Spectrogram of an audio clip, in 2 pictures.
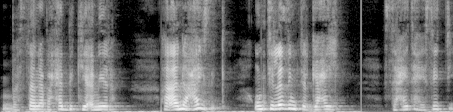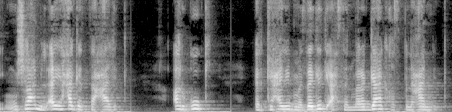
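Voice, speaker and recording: A woman's voice: medium pitch, quick pace, close to an everyday voice. A woman voicing Hazem, a possessive Egyptian ex-husband. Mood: pleading. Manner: pleading, menacing. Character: possessive ex-husband Hazem, pleading then threatening man.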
